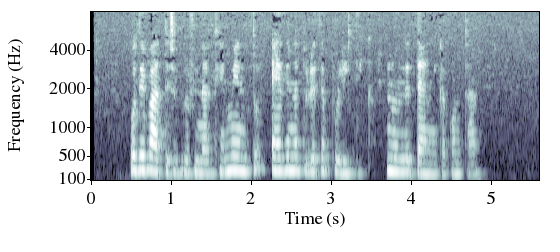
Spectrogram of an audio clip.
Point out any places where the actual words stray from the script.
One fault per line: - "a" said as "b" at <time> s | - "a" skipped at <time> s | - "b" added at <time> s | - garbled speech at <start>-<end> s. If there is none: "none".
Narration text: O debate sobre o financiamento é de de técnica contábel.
- "natureza política non" added at 2.6 s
